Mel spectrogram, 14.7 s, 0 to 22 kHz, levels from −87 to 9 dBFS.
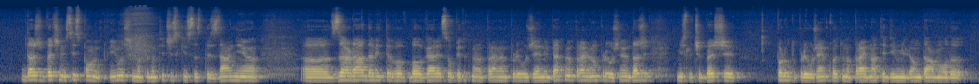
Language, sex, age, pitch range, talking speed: Bulgarian, male, 30-49, 115-135 Hz, 145 wpm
